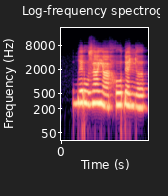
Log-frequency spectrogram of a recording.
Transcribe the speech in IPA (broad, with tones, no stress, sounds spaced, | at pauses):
b e˦ ɾ u˧ z ã˦ j ã˨ h o˦ ɗ ɛ˦ ɲ ə˧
